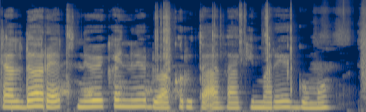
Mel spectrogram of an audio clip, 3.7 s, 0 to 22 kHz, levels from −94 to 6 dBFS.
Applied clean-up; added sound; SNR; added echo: classical method log-MMSE.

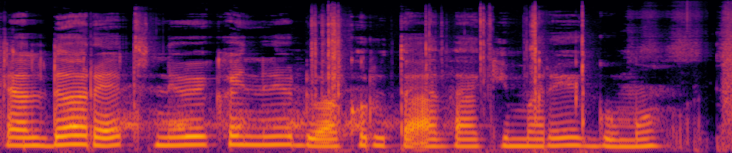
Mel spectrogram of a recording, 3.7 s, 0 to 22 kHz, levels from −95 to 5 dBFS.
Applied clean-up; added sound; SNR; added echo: none; Camera + Bark; 13 dB; none.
